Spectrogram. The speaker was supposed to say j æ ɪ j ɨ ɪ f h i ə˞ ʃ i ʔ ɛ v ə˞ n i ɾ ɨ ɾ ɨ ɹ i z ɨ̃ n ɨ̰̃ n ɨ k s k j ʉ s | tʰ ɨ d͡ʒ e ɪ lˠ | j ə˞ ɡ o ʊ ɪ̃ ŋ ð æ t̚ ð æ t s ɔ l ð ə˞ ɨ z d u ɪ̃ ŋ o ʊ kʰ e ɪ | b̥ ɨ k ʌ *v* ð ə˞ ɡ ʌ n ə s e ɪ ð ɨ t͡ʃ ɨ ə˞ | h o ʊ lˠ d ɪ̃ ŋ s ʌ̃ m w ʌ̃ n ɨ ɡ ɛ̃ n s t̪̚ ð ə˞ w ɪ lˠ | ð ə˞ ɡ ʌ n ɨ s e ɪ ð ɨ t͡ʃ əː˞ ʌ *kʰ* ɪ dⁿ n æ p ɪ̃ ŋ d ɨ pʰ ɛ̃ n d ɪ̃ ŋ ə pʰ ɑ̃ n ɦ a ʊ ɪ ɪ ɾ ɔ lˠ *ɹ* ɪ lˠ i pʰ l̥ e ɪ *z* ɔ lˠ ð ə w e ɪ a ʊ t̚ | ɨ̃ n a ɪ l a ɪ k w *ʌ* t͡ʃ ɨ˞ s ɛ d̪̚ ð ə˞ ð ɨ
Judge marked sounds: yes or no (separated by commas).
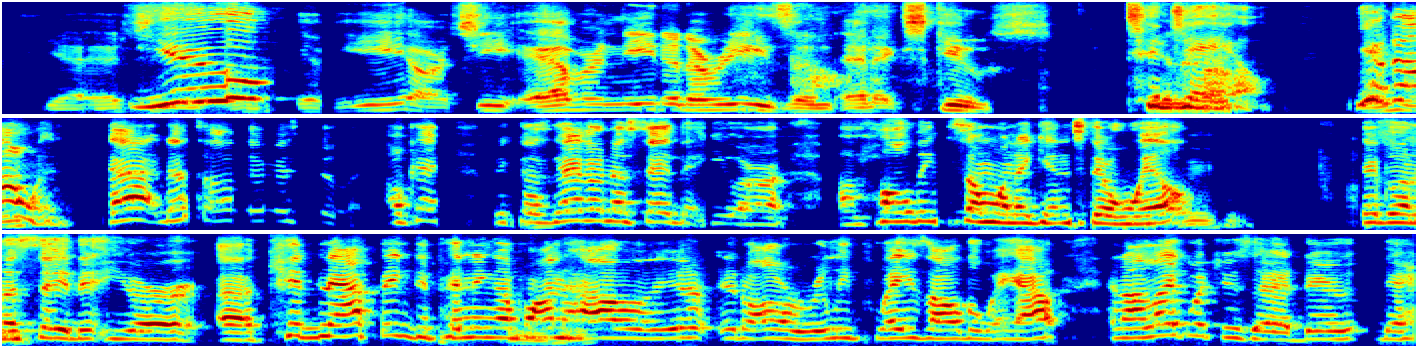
no, yes, yes, yes, yes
